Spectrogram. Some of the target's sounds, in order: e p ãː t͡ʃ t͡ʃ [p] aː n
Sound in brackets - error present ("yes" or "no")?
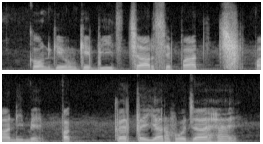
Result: no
